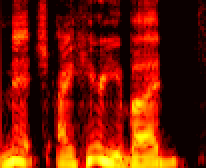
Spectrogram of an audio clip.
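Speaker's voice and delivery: ordinary talk, nothing marked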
